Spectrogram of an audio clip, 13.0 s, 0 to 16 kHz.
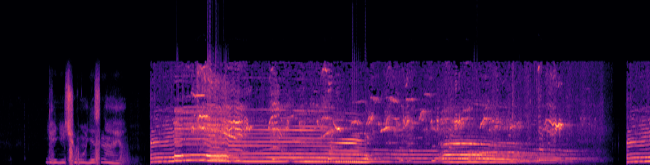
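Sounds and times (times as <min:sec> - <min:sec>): dogs howling: 0:03.0 - 0:13.0.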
